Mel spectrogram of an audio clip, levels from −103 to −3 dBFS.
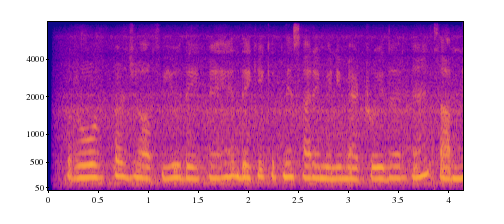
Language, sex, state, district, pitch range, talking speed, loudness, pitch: Hindi, female, Uttar Pradesh, Muzaffarnagar, 215-230 Hz, 245 wpm, -28 LUFS, 220 Hz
